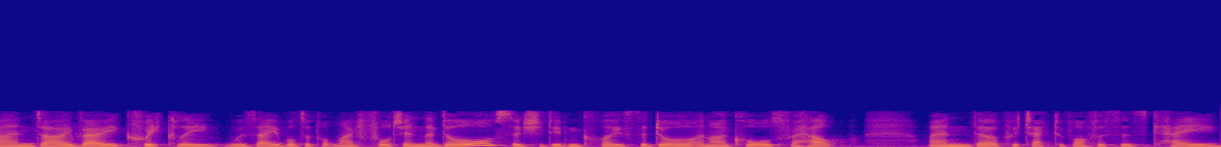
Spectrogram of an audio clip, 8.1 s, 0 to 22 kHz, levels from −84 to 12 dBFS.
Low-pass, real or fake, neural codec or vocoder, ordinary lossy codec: 5.4 kHz; fake; codec, 16 kHz, 0.5 kbps, FunCodec, trained on LibriTTS, 25 frames a second; MP3, 32 kbps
